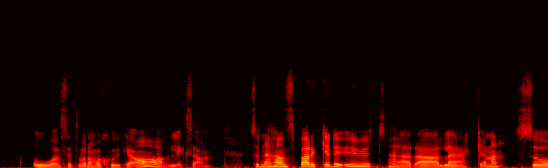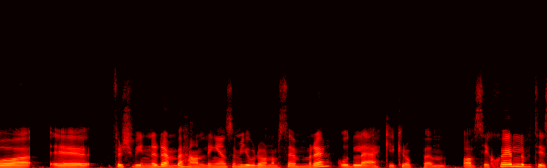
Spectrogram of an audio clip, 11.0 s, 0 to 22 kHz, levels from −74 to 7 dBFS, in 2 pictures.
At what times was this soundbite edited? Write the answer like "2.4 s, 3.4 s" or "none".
3.9 s, 5.1 s, 9.0 s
